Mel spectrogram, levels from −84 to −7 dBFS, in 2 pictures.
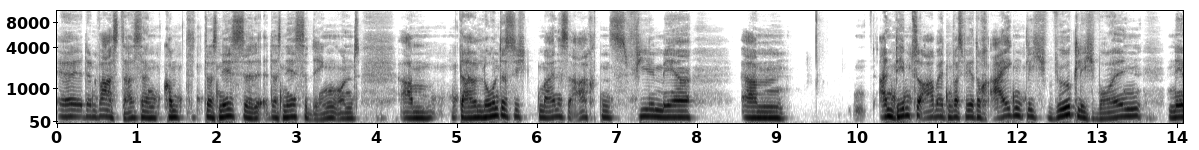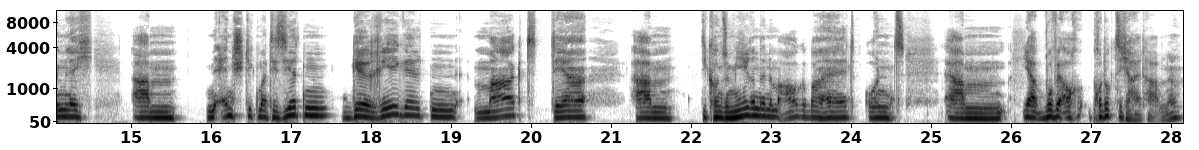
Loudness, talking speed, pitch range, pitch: -17 LUFS, 115 wpm, 130-150 Hz, 140 Hz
